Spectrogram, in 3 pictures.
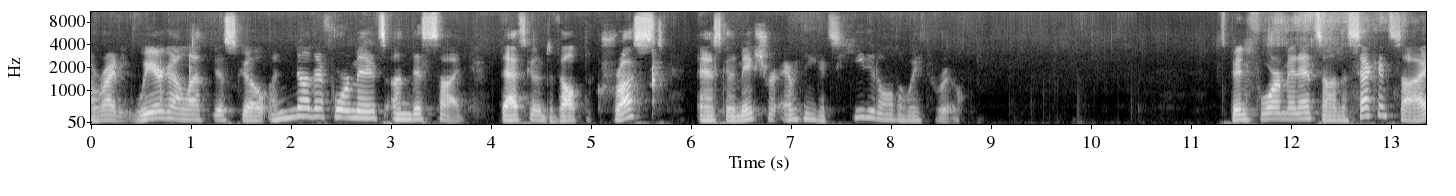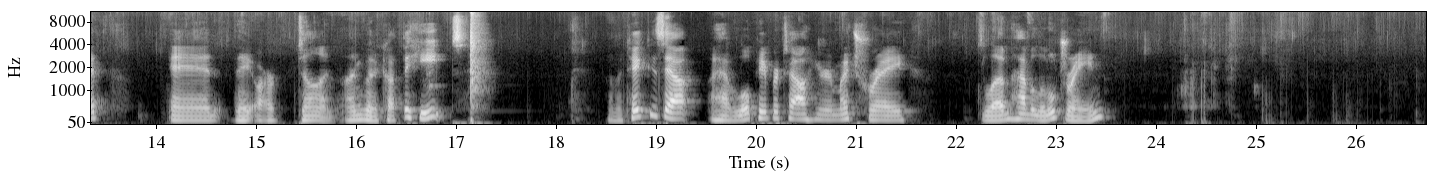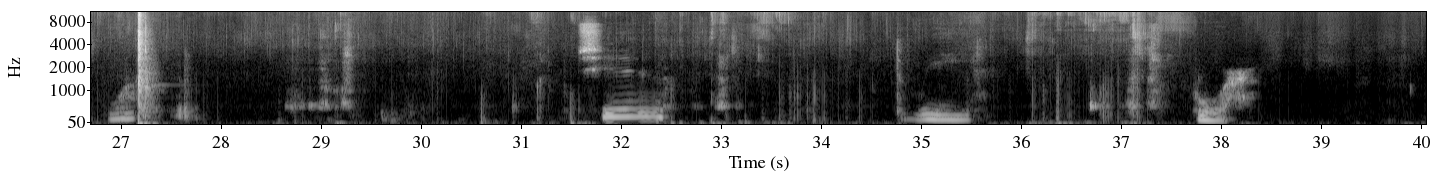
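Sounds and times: food sizzling in oil: 0.0s - 19.5s, 20.1s - 40.0s
soft oil crackles: 0.1s - 40.0s.

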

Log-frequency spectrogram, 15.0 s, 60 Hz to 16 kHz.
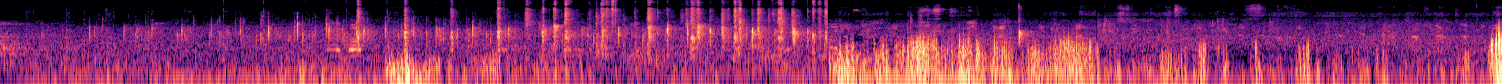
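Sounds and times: faint voices: 4.5s - 15.0s.

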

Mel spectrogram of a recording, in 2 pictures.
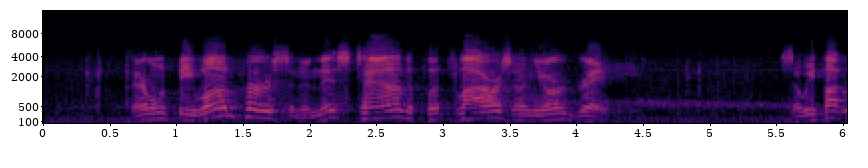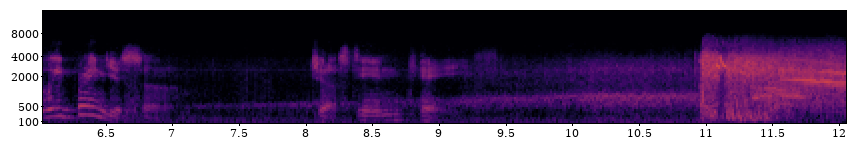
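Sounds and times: pistol shot: 10.9s - 12.0s.

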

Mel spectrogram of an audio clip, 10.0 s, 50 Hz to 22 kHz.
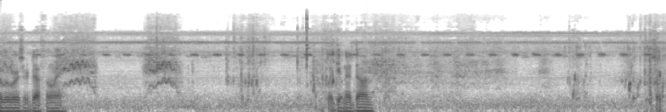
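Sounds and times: high insect chirp: 0.0s - 10.0s
water lapping against dock: 8.3s - 10.0s.

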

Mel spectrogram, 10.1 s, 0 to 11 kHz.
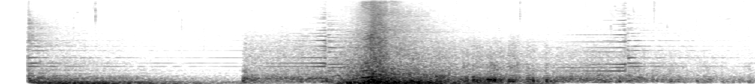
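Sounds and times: rain-like hiss: 0.4s - 10.0s
thunder rumbling: 0.4s - 10.0s.

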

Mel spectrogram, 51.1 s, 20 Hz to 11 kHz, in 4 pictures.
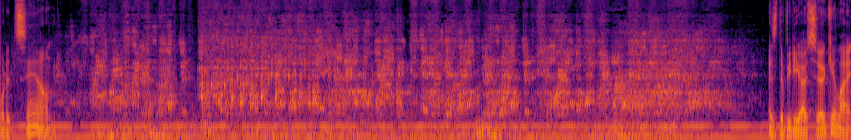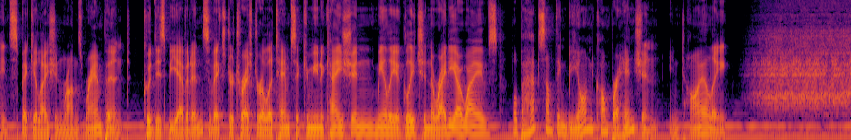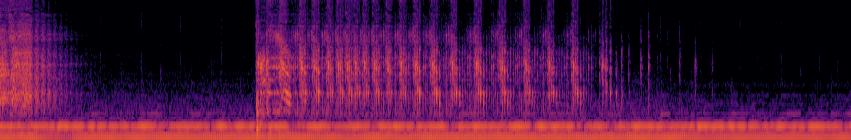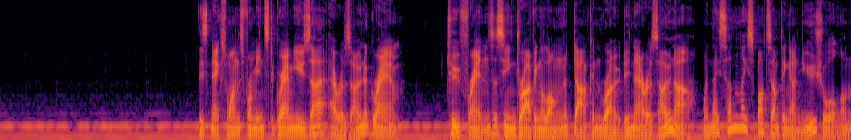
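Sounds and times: low steady drone: 0.0s - 51.0s
steady low hum: 0.0s - 51.0s.

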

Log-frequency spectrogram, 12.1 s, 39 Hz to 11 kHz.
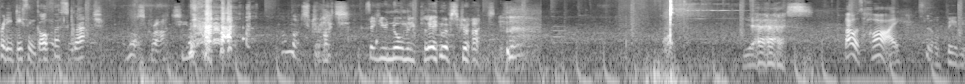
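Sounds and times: golf driver striking ball: 8.3s - 8.9s.

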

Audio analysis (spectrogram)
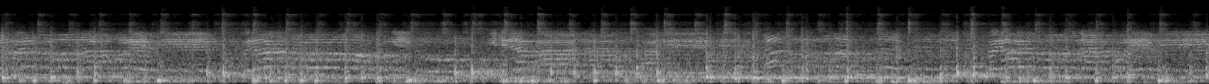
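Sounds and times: hand drums beating: 0.0s - 12.0s
women singing a hymn: 0.0s - 12.0s.

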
